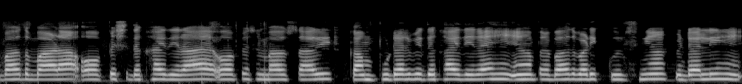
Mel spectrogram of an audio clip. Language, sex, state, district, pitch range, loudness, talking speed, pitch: Hindi, female, Chhattisgarh, Bilaspur, 230-235 Hz, -20 LUFS, 200 wpm, 235 Hz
